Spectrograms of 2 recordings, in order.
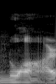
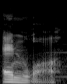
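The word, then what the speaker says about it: N'wah: mate's problem now it's not Noir it's enir God you you are loud Wilson you're incredibly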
